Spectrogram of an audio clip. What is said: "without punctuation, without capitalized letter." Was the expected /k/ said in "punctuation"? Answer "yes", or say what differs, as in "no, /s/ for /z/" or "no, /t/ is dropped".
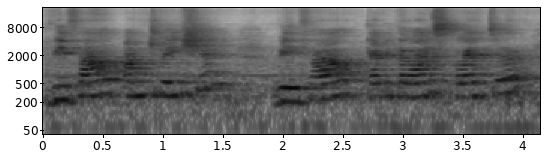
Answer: no, /k/ is dropped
